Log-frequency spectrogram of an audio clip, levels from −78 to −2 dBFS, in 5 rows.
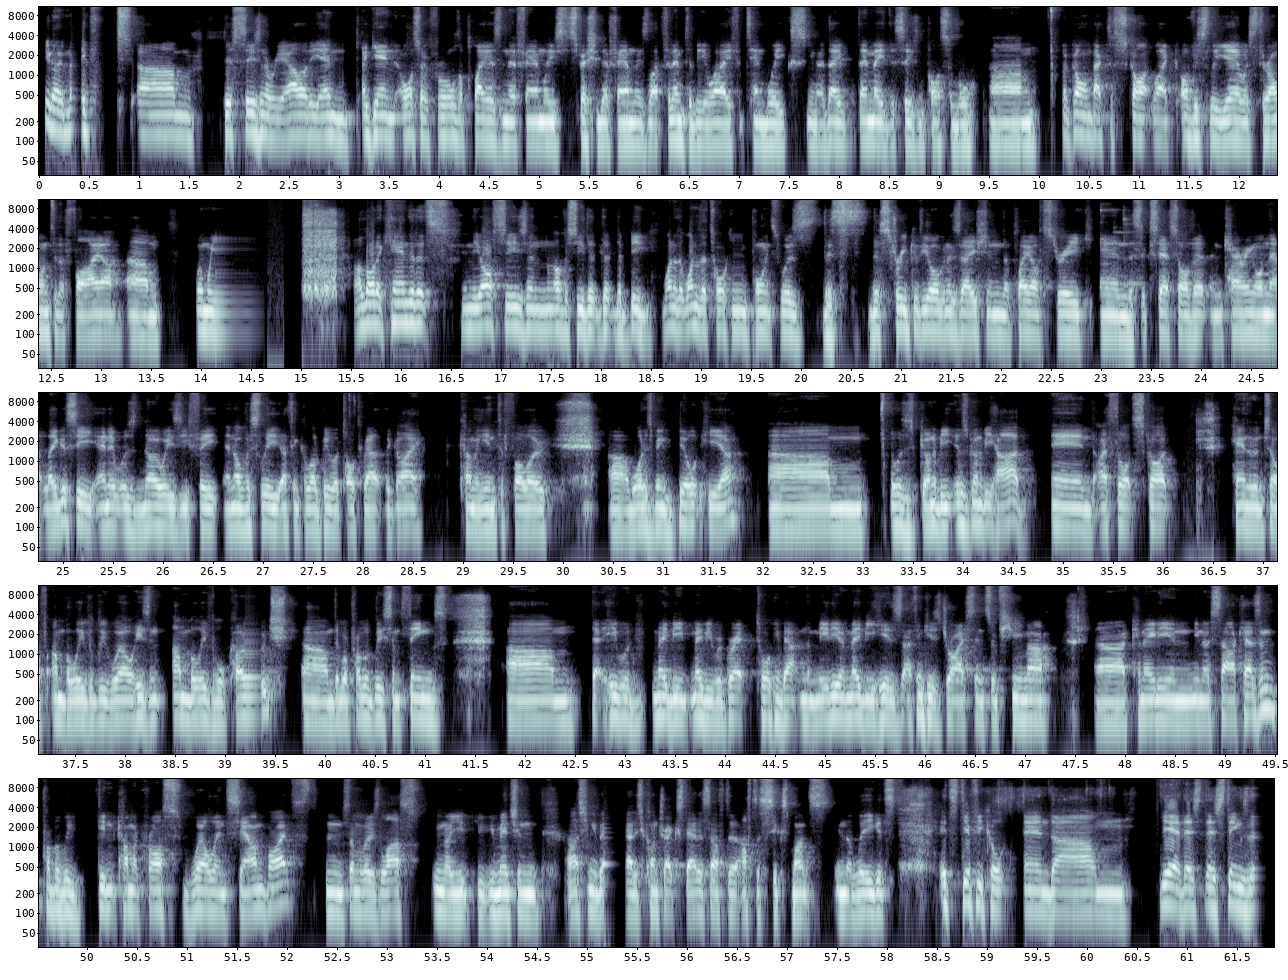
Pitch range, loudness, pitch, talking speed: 100-115 Hz, -15 LUFS, 105 Hz, 215 wpm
